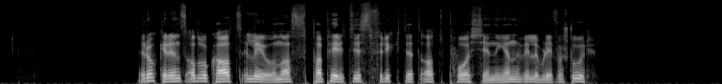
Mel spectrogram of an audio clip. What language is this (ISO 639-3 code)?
nor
